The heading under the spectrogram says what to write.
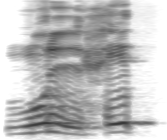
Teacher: اس میں قلقلہ کی بھی آواز آئے گی، اور قاف کو موٹا بھی پڑھا جاتا ہے، قاف مستعلیہ میں سے بھی ہے، ملحق، یعنی اس میں دو صفتیں ہیں، یہ موٹا بھی پڑھا جائے گا اور اس میں قلقلہ بھی ادا کیا جائے گا۔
